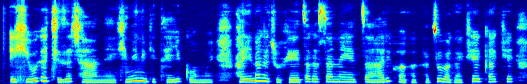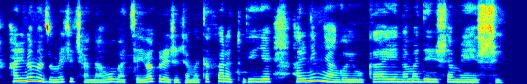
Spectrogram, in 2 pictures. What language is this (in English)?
Rundi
